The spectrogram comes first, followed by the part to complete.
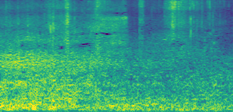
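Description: Steady, low outdoor background noise with no distinct sound standing out.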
